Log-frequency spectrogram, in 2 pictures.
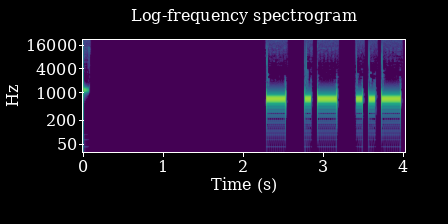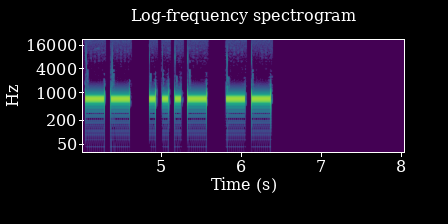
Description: Morse code, heard as a keyed tone, about 15 wpm, 700 Hz. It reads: TA2VM
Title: DXCC-100 Call Signs - 5 Characters - Repeated 3x - 15wpm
